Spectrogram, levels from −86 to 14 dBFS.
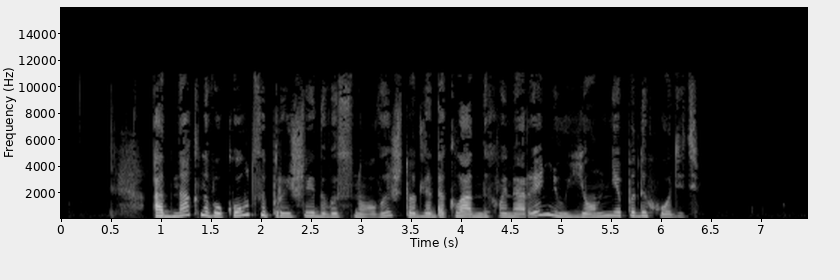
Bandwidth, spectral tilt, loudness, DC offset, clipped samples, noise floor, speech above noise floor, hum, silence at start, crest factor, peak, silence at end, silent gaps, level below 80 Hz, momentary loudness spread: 11.5 kHz; -5.5 dB/octave; -26 LUFS; under 0.1%; under 0.1%; -81 dBFS; 55 dB; none; 0.65 s; 26 dB; -2 dBFS; 1.15 s; none; -80 dBFS; 10 LU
